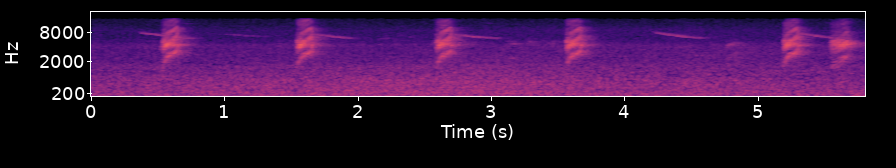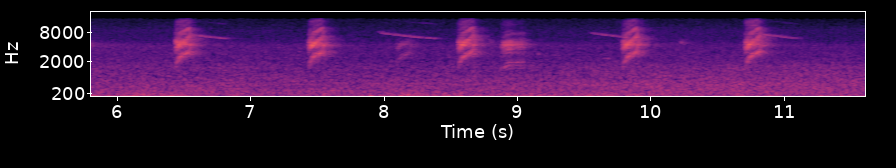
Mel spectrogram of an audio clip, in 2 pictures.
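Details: African paradise flycatcher, possibly a female scolding a Spotted Eagle-owl in the evening or a Fork-tailed Drongo: harsh, high scolding notes about once a second with thin falling whistles between, over a low rumble.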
